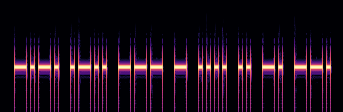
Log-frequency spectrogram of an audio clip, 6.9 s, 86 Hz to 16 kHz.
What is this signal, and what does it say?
Morse code, heard as a keyed tone, about 15 wpm, 700 Hz. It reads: CLOTHING
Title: A Sound Of Thunder 15wpm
